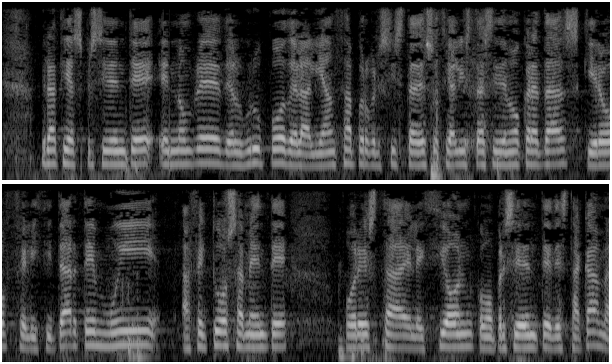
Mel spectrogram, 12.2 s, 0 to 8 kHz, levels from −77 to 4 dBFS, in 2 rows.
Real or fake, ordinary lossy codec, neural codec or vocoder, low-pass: real; none; none; 7.2 kHz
